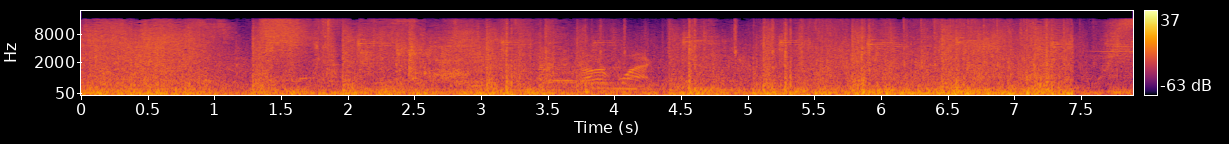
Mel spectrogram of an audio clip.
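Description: A cannon fires in loud booming shots.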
